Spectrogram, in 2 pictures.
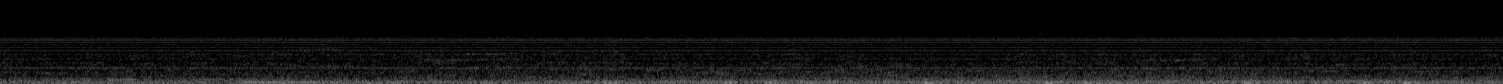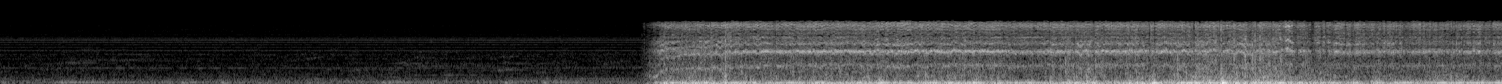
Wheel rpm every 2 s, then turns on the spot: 0, 0, 0, 0, 0, 0, 0, 0, 0, 0, 20, 210, 230, 230, 230.
none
